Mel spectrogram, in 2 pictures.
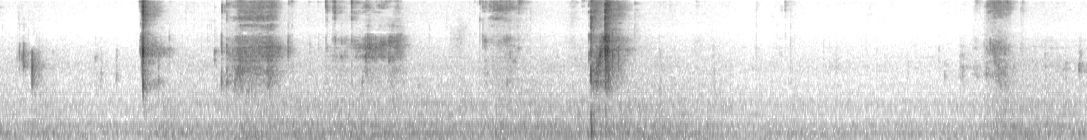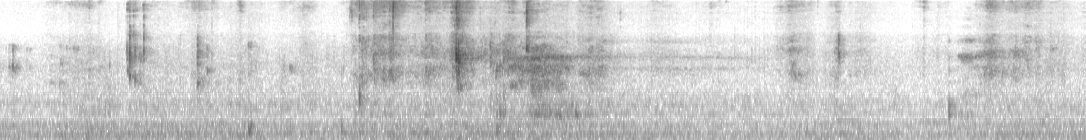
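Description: Close-up eating sounds: biting and chewing crispy fried chicken wings, with scattered crisp crunches and wet mouth smacks, the sharpest bites about a second in and at three seconds.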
